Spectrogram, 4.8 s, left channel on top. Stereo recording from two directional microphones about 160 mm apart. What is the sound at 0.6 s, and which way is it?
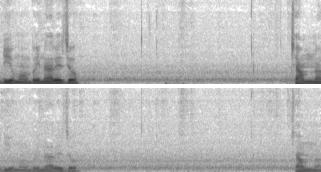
Speech, 50° left (ahead or behind).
